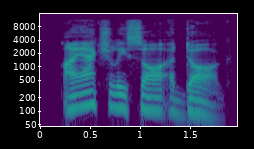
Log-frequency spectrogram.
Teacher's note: I can't see an R, but I said an R. And that is because we have a feature called an intrusive R.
